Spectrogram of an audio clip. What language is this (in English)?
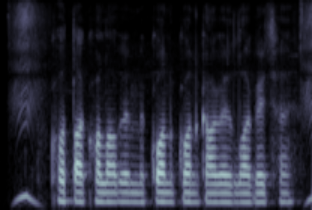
Maithili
